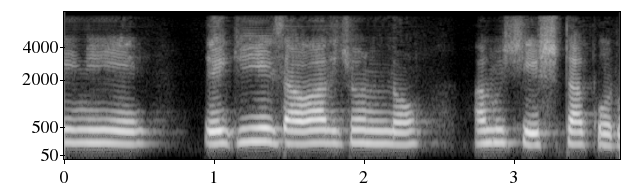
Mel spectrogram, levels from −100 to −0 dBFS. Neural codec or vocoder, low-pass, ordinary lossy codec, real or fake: codec, 16 kHz, 1.1 kbps, Voila-Tokenizer; none; none; fake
